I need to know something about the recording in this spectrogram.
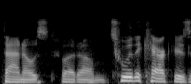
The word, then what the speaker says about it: Thanos: I always said Thanos, but I've been corrected and said it's pronounced Thanos.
